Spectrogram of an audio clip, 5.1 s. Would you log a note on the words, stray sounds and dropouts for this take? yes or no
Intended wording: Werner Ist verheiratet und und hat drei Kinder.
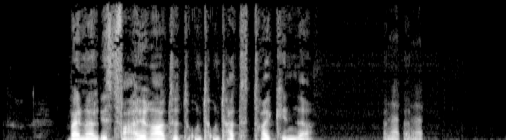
yes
